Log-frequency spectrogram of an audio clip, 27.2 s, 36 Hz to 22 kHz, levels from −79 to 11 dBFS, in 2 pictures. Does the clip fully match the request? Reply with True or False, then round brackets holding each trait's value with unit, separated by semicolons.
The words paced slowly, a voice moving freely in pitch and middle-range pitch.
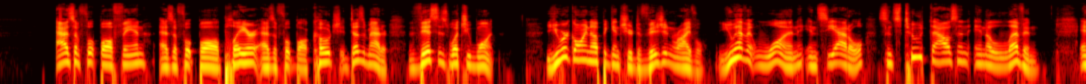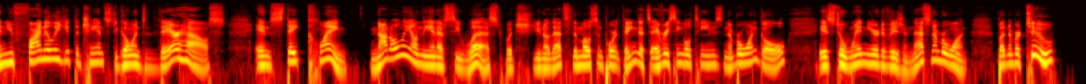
False (180 wpm; 6.1 semitones; 160 Hz)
